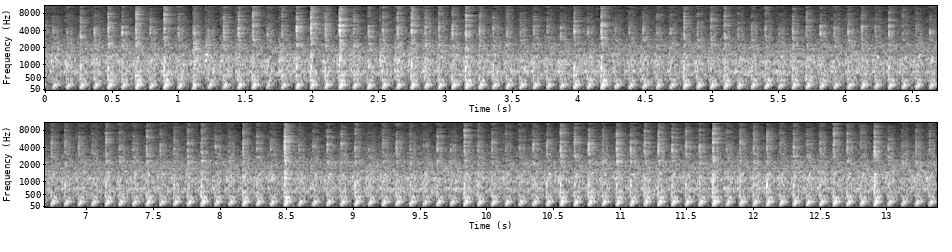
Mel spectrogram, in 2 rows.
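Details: 1973 John Deere 110, after carburetor cleaning: runs with a steady, slightly uneven thump of about three beats a second and some clatter. It now gets too much fuel, gas seems to run straight through the carb, and the owner suspects the needle is hanging open.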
